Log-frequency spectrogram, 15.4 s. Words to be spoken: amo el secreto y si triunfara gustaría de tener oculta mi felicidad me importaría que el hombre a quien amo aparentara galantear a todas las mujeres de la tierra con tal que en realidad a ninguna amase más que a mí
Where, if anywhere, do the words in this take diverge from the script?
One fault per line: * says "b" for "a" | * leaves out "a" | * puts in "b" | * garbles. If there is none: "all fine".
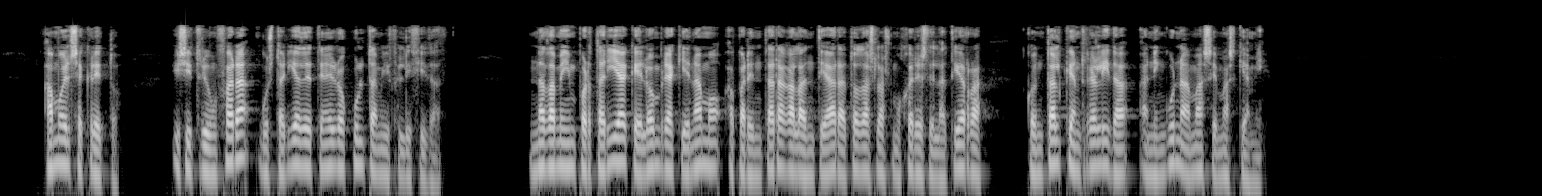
* puts in "nada"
